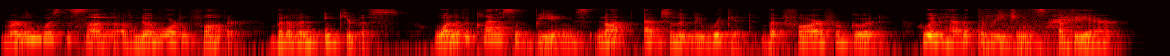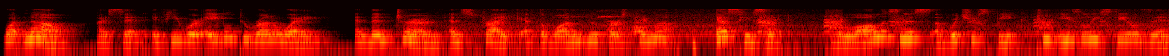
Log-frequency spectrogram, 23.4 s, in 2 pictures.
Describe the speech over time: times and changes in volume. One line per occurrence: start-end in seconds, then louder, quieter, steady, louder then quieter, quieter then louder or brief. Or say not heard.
0.0-11.2 steady
11.8-23.3 steady.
